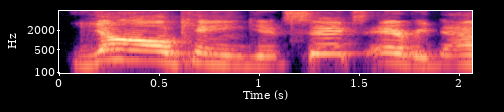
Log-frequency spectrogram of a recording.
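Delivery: cracking voice. Giving relationship advice to men and women, voice cracking. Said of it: "My voice just cracked".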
